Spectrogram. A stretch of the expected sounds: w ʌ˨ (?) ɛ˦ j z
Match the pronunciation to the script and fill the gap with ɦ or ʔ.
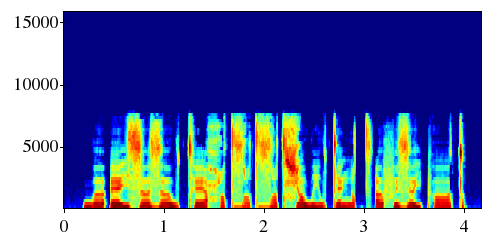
ʔ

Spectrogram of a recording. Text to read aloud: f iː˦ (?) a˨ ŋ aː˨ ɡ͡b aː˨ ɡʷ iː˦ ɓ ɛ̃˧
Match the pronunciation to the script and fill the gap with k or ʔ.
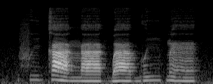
k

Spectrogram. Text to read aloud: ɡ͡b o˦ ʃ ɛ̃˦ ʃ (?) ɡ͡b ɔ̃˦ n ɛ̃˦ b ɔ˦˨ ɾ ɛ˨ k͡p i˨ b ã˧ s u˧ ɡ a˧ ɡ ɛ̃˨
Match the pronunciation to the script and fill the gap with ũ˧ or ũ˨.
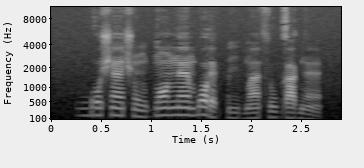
ũ˧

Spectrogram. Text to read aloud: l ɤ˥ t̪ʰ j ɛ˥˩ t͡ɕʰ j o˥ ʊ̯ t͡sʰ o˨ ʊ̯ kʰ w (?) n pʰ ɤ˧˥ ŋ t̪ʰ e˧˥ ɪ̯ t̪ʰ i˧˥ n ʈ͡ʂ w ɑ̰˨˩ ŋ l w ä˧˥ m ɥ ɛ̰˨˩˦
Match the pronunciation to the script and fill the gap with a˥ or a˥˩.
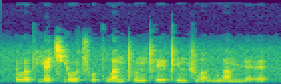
a˥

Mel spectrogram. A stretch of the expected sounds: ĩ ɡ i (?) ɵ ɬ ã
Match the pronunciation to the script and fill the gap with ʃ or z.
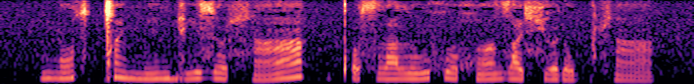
z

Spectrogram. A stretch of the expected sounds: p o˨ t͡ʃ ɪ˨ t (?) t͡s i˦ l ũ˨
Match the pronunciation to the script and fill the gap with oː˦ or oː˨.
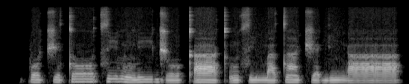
oː˦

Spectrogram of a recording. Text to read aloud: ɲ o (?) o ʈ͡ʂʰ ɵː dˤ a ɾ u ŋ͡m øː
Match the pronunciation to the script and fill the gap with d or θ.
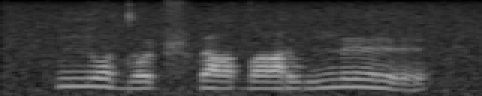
d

